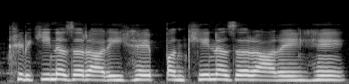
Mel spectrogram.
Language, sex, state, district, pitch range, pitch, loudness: Hindi, female, Madhya Pradesh, Bhopal, 200-220 Hz, 215 Hz, -11 LUFS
